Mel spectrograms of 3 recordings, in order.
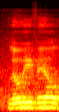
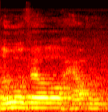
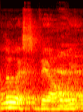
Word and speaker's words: Louisville: Depending on how you said his name is how you say our name. Louisville, Louisville. You don't say, we don't call it Louisville. Some do, though. Some do. And we know that they're not from Louisville, right? Those that don't pronounce it properly.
